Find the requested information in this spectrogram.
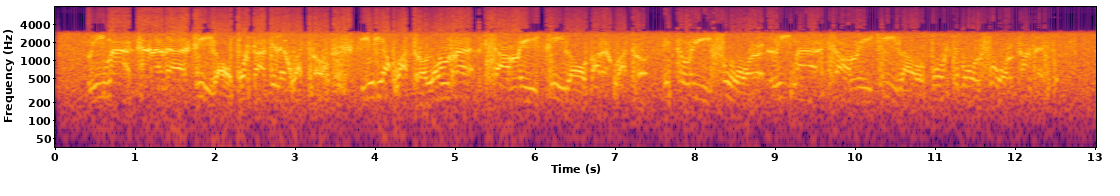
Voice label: cq 70cm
